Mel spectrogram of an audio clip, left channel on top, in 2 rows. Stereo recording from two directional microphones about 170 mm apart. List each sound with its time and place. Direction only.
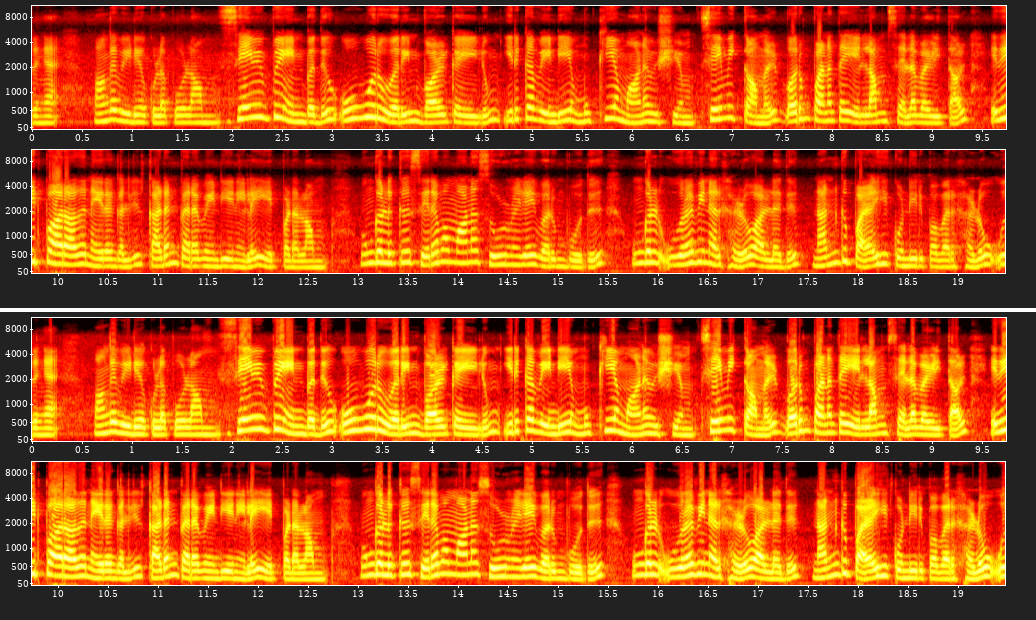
0.0 s speech: 15° right (ahead or behind)
2.0 s speech: 5° right (ahead or behind); by 19.5 s 25° right (ahead or behind)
